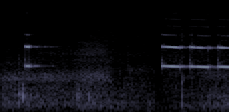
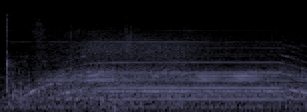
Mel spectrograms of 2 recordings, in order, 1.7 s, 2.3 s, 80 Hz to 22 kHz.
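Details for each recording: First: Smart Garage roll-up door opener motor (GDO-06) during remote coding, door code button held: sharp high beeps, one short then faster steady beeping, stopping once the remote is coded. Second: RollUpDoor by Smart Garage GDO-06 opener with red rope manual release disengaged, operate pressed: steady motor whine under three seconds with no load change, then a short beep; door doesn't move until re-engaged.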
